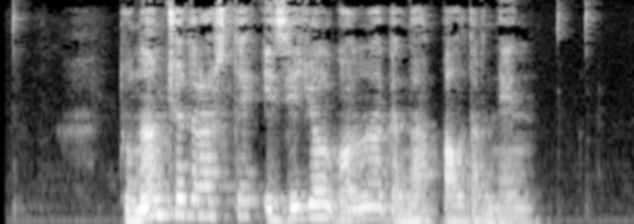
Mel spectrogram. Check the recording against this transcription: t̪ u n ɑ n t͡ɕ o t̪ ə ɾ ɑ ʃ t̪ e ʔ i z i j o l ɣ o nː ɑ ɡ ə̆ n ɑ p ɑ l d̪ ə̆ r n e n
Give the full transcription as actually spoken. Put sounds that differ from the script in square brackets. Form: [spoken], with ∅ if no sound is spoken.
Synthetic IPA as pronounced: t̪ u n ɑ [m] t͡ɕ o [d̪] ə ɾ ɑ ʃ t̪ e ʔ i z i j o l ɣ o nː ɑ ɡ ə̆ n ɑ p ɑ l d̪ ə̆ r n e n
